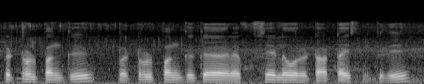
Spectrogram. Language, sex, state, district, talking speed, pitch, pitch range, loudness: Tamil, male, Tamil Nadu, Kanyakumari, 140 wpm, 110 Hz, 100-115 Hz, -20 LUFS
